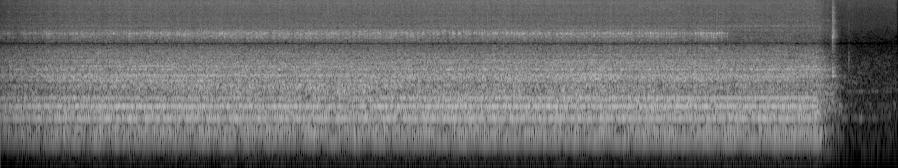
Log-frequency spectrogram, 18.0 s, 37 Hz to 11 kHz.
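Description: Boxford lathe running with a milling cutter turning in the chuck: a steady motor and gear hum with several even tones, coming up to speed at the start and stopping about 16.5 seconds in.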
